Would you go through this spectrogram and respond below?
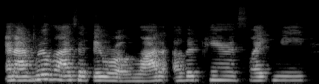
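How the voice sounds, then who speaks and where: A woman's voice: mid-range voice, steady tone, a little fast, a bit bright, lo-fi sound. A middle-aged woman, an author and educator, talking informally as a guest speaker. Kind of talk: informal introduction and personal talk.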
